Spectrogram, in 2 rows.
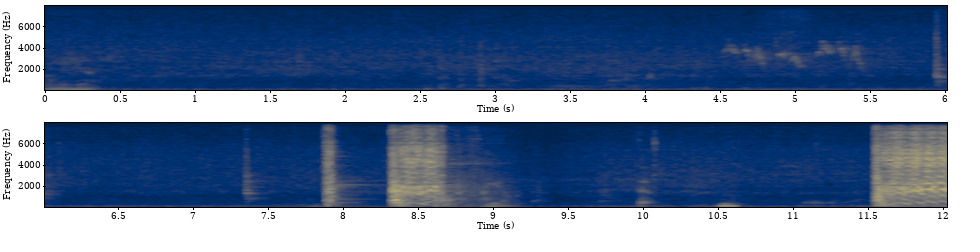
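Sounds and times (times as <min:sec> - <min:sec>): bird chirps: 0:04.5 - 0:05.6.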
